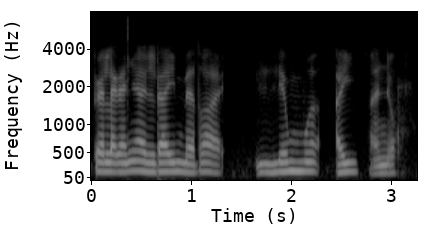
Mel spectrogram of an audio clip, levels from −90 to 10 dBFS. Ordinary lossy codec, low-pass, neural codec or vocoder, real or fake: none; 7.2 kHz; codec, 16 kHz, 4 kbps, X-Codec, HuBERT features, trained on LibriSpeech; fake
